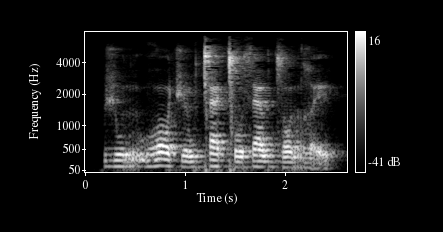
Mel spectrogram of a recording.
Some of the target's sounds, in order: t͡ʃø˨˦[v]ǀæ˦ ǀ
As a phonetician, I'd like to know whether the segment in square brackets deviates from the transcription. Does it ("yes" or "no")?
yes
